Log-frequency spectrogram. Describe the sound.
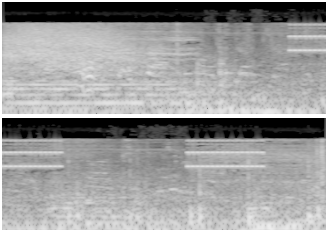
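A telephone ringing in two electronic trilling bursts, each lasting about a second, separated by a pause and sounding over a steady background rumble.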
